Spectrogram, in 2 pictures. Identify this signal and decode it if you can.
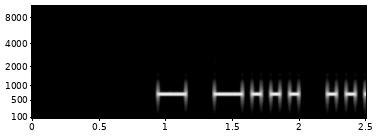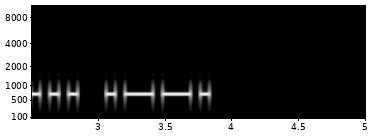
Morse code, heard as a keyed tone, about 17 wpm, 700 Hz. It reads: TB5P
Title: DXCC-100 Call Signs - 4 Characters - 17wpm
